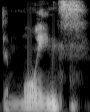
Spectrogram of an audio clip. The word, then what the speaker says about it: Des Moines: And so anyway, they spent the night in Des Moines, Iowa. Yeah. And Minus the S.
